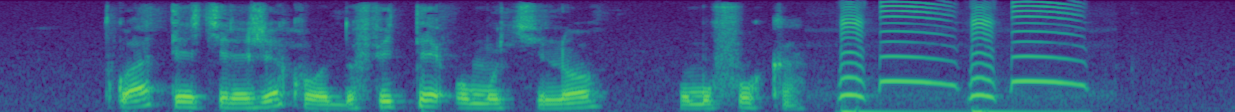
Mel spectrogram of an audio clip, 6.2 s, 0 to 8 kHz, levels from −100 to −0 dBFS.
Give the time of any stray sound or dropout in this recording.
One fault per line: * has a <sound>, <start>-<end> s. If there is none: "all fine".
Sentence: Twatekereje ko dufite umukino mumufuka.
* has a squeak, 4.2-5.5 s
